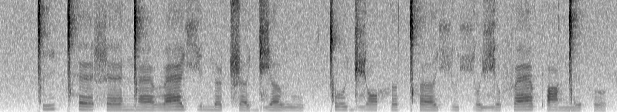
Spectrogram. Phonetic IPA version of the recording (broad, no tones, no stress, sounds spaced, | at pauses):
ǀ i ǀʰ ɛ ɬ ɛ ŋ͡ǀ æ β æ ç i n ə ʈ͡ʂ ɜ d͡ʑ ɜ v u | ǀ ʊ d͡ʑ ɔ h ə ǀʰ ɜ ç ʊ ç ɔ ʑ ə f æ pʼ ɑ ŋ͡ǀ ɪ h ʊ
